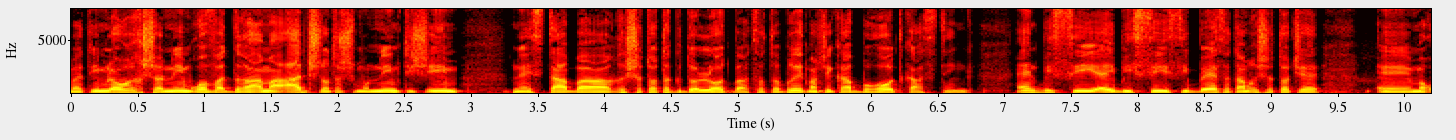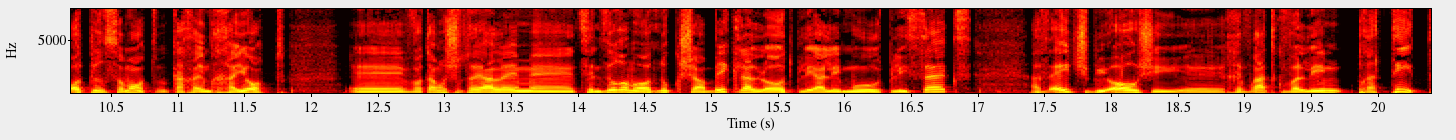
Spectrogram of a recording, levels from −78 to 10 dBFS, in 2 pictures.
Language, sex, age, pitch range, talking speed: Hebrew, male, 30-49, 125-150 Hz, 130 wpm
